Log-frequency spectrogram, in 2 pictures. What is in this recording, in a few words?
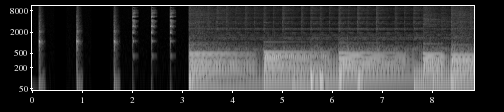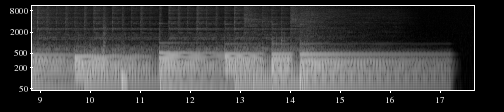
C Major Scale, 1 octave qn=160; Play-a-long; Jazz Piano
